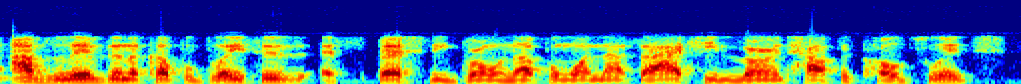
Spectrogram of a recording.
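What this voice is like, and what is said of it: New York-sounding accent. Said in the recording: “where do they think you're from? New York, right?”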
